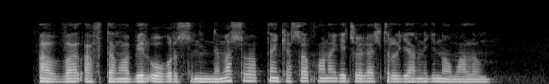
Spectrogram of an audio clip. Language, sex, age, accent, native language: Uzbek, male, under 19, Surxondaryo, Uzbek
